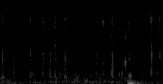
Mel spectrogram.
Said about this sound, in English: Oh, he's typing away. He's typing fast.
